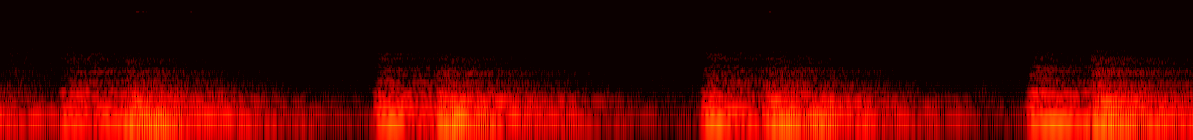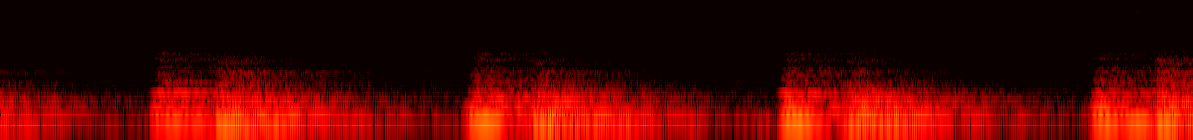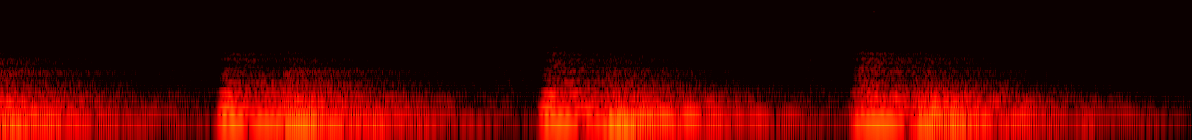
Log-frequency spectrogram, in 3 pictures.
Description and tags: Deep Bass Horror Loop (Reverb Version)
down pitched squeaky drawer
ambient, atmosphere, atmospheric, bass, deep, double, double-bass, drawer, Horror, loop, low, pitched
